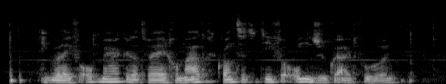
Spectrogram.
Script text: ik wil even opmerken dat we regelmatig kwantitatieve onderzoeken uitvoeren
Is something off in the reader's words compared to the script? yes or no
no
